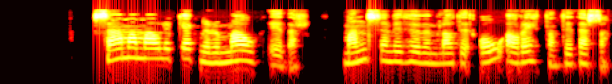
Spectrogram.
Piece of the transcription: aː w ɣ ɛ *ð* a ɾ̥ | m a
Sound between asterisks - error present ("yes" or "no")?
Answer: no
